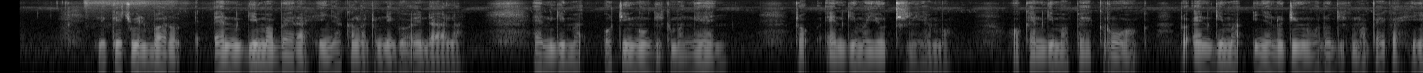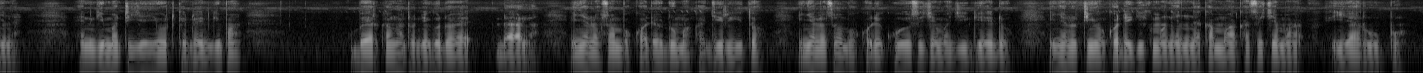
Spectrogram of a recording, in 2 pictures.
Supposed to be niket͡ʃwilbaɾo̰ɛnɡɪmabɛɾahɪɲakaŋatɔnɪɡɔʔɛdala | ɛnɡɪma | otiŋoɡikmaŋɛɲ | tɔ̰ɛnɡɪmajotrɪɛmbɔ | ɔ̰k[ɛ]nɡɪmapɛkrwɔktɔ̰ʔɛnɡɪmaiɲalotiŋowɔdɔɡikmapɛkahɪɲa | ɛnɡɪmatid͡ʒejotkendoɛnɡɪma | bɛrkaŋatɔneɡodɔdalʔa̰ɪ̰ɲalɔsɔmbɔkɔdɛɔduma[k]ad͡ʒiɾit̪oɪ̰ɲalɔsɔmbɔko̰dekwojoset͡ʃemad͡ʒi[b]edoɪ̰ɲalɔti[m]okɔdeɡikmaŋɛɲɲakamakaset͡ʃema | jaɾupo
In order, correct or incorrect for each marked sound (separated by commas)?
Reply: correct, correct, incorrect, incorrect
